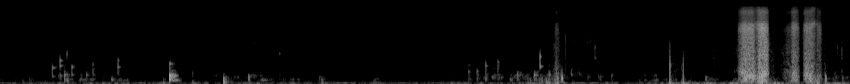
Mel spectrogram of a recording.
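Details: Adult resting on an overfull stomach after snacking: irregular gurgles and bubbling rumbles with a louder burst near the end; active bowel sounds of digestion after a large meal.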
